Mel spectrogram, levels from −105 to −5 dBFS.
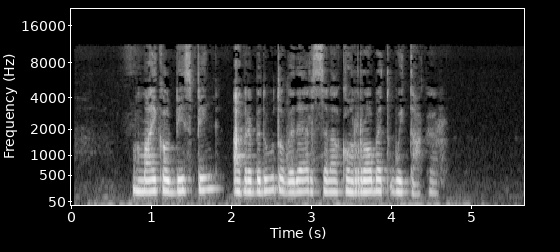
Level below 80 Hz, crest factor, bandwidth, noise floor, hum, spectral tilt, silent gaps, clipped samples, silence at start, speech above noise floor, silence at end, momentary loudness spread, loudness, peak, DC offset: -62 dBFS; 20 dB; 11.5 kHz; -68 dBFS; none; -6 dB/octave; none; under 0.1%; 0.7 s; 48 dB; 1.1 s; 10 LU; -20 LUFS; 0 dBFS; under 0.1%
